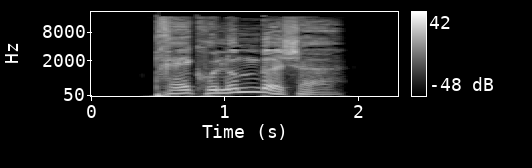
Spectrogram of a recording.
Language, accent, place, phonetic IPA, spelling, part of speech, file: German, Germany, Berlin, [pʁɛkoˈlʊmbɪʃɐ], präkolumbischer, adjective, De-präkolumbischer.ogg
- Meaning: inflection of präkolumbisch: 1. strong/mixed nominative masculine singular 2. strong genitive/dative feminine singular 3. strong genitive plural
